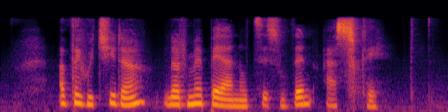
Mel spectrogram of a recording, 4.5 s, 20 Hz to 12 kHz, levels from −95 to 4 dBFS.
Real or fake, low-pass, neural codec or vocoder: fake; 7.2 kHz; codec, 16 kHz, 0.5 kbps, X-Codec, WavLM features, trained on Multilingual LibriSpeech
